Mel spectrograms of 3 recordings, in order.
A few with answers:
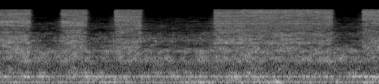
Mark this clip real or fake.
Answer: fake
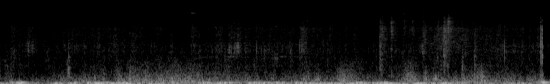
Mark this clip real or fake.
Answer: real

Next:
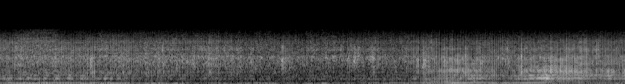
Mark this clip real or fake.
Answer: fake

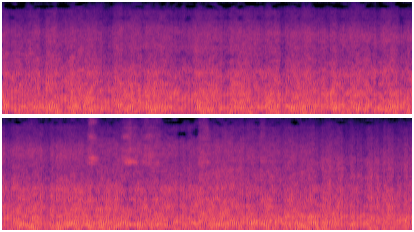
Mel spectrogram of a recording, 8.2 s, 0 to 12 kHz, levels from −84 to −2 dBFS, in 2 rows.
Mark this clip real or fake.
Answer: fake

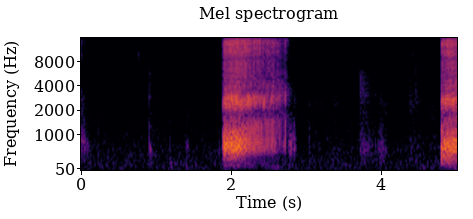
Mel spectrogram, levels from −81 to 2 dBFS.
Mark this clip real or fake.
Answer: real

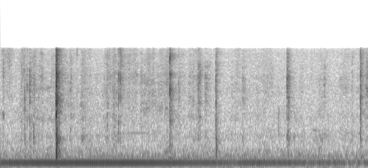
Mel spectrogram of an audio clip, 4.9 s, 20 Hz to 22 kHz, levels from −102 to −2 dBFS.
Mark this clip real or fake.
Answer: real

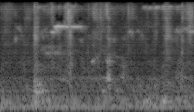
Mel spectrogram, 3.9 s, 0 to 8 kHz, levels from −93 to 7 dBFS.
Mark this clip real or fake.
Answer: fake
